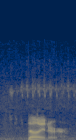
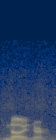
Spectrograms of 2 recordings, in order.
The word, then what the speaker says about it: niner: And 9 is said like niner. So, tree, 5, and niner.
